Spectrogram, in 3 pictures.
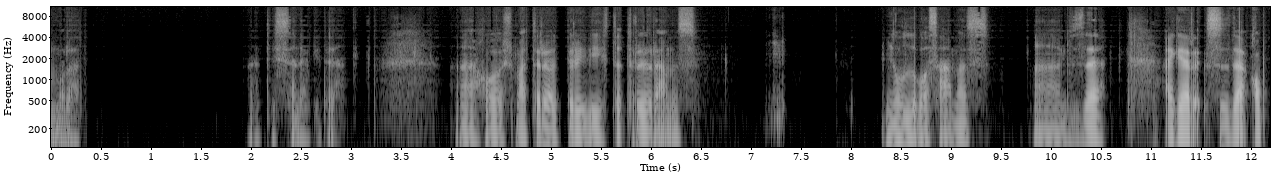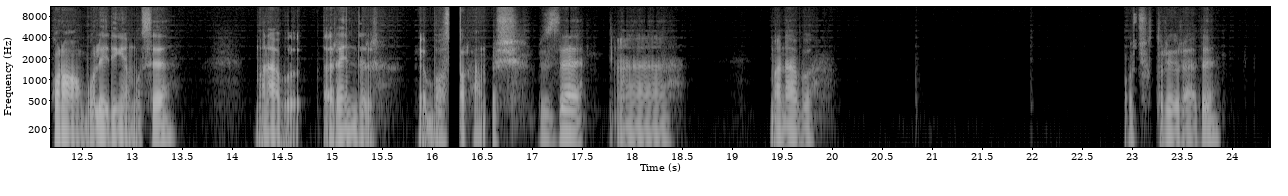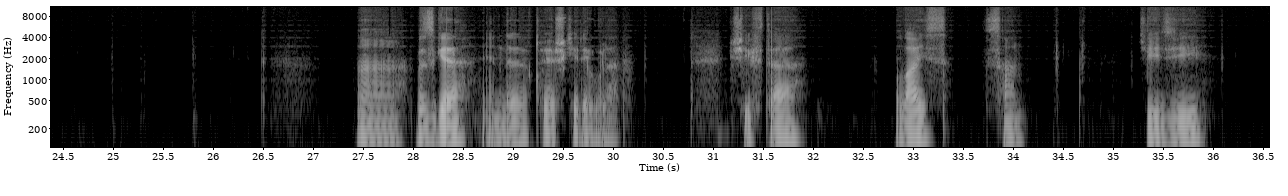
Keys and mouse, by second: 5.7-6.1 middle drag, 9.4 shift+middle click, 14.9 click, 17.5-23.3 drag, 29.0-29.8 middle drag.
